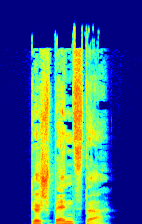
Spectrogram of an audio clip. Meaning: nominative/accusative/genitive plural of Gespenst
- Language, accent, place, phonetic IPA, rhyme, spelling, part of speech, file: German, Germany, Berlin, [ɡəˈʃpɛnstɐ], -ɛnstɐ, Gespenster, noun, De-Gespenster.ogg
